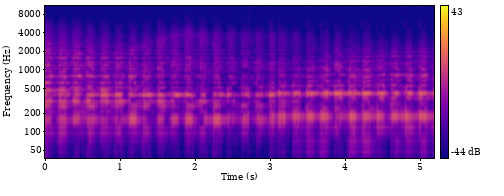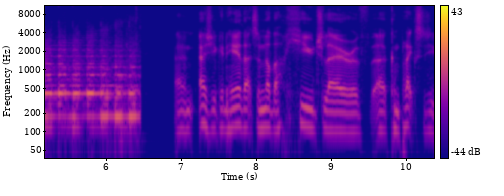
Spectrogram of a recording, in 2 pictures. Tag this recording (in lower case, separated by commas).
music, speech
